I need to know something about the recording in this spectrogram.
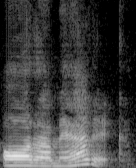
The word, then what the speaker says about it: automatic: How about automatic? Automatic. Too strong? Automatic. American English, automatic. Second syllable is weak.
